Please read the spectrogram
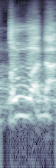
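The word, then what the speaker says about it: قوة: লা হাওলা ওয়ালা কুওয়াতা, এই যে কফ, এটা কিন্তু কফ, ওই যে মধ্যখান বেজানওয়ালা যে কাফ আছে ওই কাফ না, কিন্তু লা হাওলা ওয়ালা কুওয়াতা, এই কফটা আপনাকে ভালো করে উচ্চারণ করতে হবে।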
